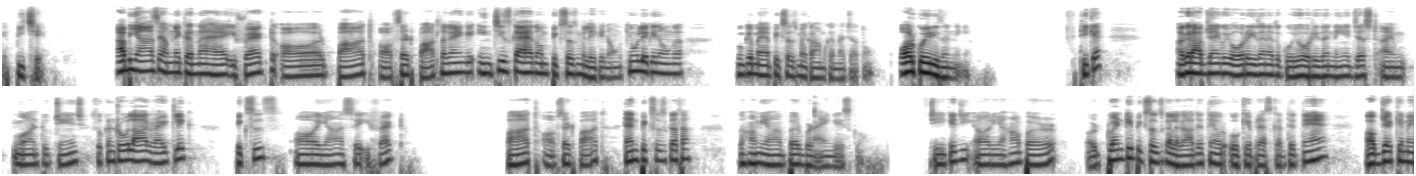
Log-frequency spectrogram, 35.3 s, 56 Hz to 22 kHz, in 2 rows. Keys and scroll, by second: 18.6 ctrl+r.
